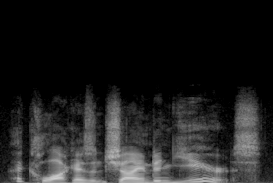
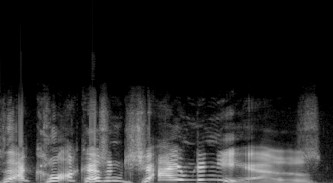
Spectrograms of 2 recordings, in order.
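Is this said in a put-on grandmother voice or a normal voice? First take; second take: normal; grandmother. First: It is said in the speaker's ordinary voice. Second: It is said in a put-on old woman's voice. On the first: The speaker calls it wrong. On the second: The speaker calls it right.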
